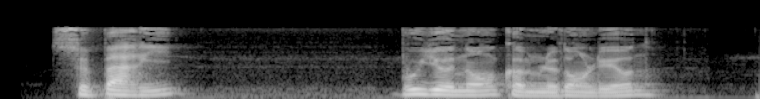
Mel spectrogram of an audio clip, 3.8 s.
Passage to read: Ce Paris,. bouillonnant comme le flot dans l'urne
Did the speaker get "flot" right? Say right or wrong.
wrong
